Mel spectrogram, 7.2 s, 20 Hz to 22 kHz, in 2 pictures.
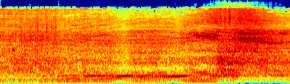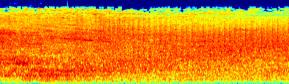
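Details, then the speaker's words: RB20DET after an ECU change, misfiring on cylinders 4 and 5 despite coil and harness swaps, lacking vacuum, turbo known worn: loud revving with a rising and falling fluttery whoosh on throttle as the blow-off valve fails to open; compressor surge. "getting compressor surge. Yeah, not liking how it's running."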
